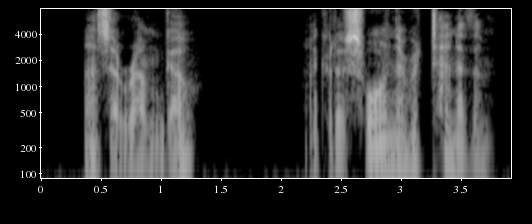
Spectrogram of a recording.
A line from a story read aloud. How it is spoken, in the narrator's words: He muttered to himself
